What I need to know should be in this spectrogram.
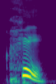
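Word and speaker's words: χ: 이건 ... 우리말 의 'k' 와 비슷한데 , ' 치 ' 라고 발음 해야 해 요 . 하지만 구별 하기 위해 독일어 의 'ch' 발음 처럼 'chi' 와 거의 같다 고 생각 하면 됩니다 .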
